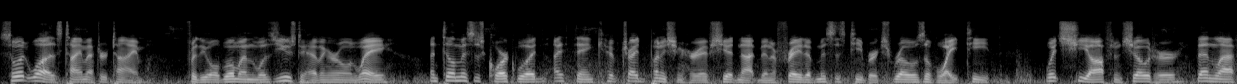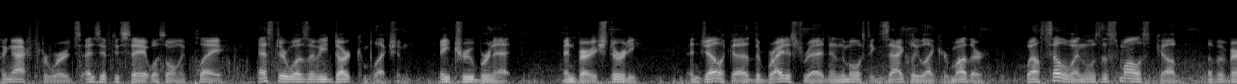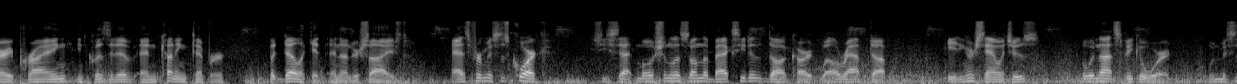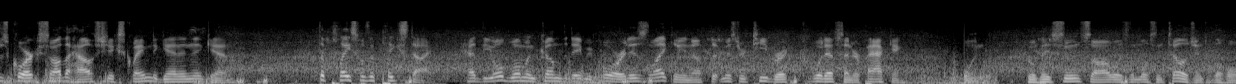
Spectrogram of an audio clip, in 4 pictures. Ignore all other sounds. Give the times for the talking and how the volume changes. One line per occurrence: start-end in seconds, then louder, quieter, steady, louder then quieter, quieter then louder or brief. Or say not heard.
0.0-49.4 steady.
